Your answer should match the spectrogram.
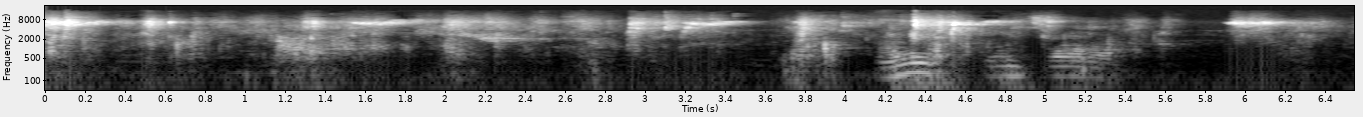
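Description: Macaques calling: a run of short, high-pitched squeaks, with a brief lower-pitched call about four seconds in.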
